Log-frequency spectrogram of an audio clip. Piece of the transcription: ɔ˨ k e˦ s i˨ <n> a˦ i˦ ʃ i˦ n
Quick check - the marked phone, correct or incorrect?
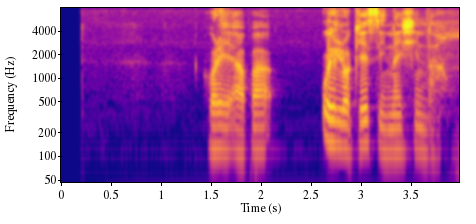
correct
